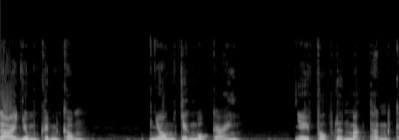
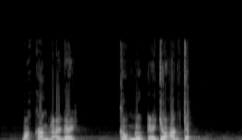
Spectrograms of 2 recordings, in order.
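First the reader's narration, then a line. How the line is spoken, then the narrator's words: Loud shout. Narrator (Vietnamese): A Lý Hải Nhà hét lớn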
